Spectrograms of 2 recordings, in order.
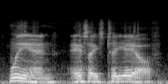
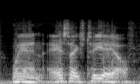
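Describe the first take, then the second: No difference in how they are said.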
